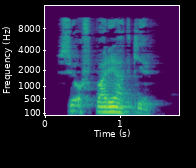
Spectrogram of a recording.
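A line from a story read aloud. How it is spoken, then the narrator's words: Hoarse rasp. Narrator (Russian): прохрипел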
